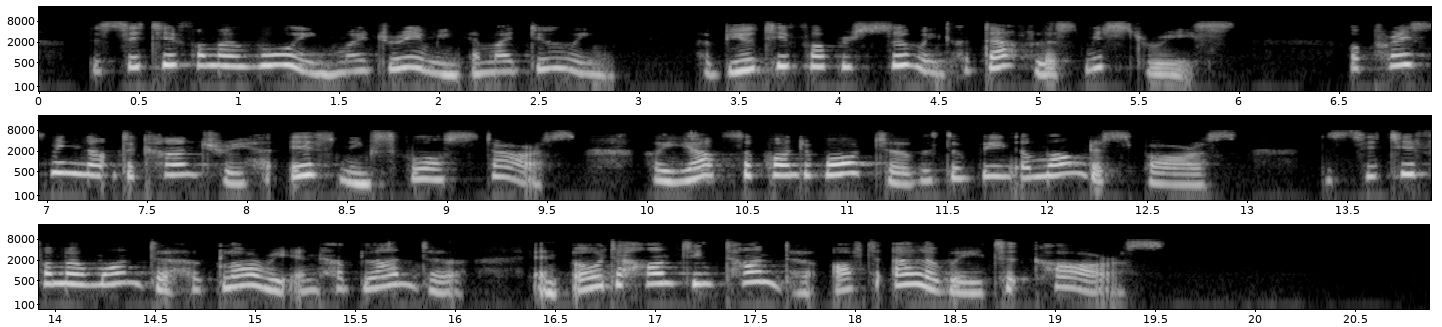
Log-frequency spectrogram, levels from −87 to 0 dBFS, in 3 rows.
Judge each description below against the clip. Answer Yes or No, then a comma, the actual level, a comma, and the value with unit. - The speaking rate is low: No, average, 165 wpm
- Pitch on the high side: Yes, very high, 350 Hz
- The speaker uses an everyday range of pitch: No, wide, 6.8 semitones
